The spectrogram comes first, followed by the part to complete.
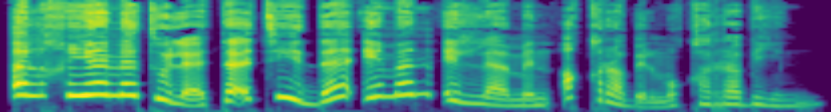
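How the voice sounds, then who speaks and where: A woman's voice: mid-range voice, wildly swooping pitch, fast, dark tone, dry recording, clean studio sound. A woman playing a cold, ruthless gang boss. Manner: harsh, stern and cold.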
